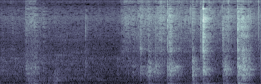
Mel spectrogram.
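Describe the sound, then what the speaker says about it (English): Garlic and ginger fry in hot oil. The sound starts quiet, then swells into a brighter sizzle with repeated scrapes and knocks of stirring, close and unvoiced. "We add a bit of garlic and a little bit of ginger, and then we fry these together"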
